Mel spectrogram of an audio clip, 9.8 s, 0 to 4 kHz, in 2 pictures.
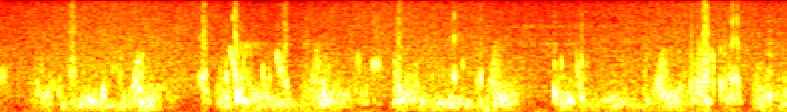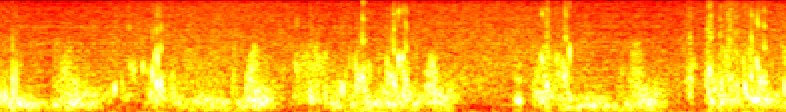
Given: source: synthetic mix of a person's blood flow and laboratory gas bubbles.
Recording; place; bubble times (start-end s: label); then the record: Doppler ultrasound of blood flow; precordium
0.00-0.06 s: bubbles
0.42-0.77 s: bubbles
1.23-1.33 s: bubbles
1.38-1.84 s: bubbles
2.21-2.39 s: bubbles
2.45-2.62 s: bubbles
2.80-2.93 s: bubbles
2.98-3.05 s: bubbles
3.43-3.71 s: bubbles
4.28-4.66 s: bubbles
4.78-4.84 s: bubbles
4.88-5.06 s: bubbles
5.58-5.96 s: bubbles
6.74-6.98 s: bubbles
7.01-7.53 s: bubbles
8.12-8.20 s: bubbles
8.26-8.51 s: bubbles
9.19-9.29 s: bubbles
9.31-9.84 s: bubbles
From the record:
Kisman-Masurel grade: 243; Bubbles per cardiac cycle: several, 3 to 8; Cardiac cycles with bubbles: 100%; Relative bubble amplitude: loud (0.450 to 0.775); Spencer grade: 3 (all of the cardiac periods contain showers or single bubble signals, but not dominating or overriding the cardiac motion signals); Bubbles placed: only in the low amplitude regions of the cardiac cycle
